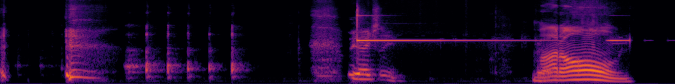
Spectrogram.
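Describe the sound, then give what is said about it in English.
A phone ringtone sounds amid voices: a quick run of short, evenly spaced electronic pulses, then a steady high-pitched beep tone that holds for a few seconds while a person talks over it. “Like, do I shut off my phone?”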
